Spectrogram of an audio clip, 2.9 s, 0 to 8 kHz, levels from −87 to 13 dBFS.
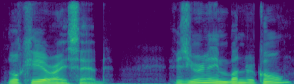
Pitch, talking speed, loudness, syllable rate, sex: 125 Hz, 165 wpm, -15 LUFS, 5.7 syllables/s, male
